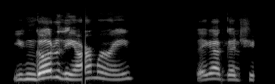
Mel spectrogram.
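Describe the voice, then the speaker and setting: In a put-on character voice, a female-sounding speaker mumbles at a high pitch and a fairly quick pace. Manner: mumbling, casual.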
